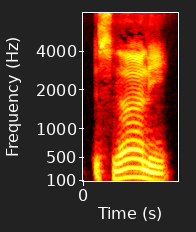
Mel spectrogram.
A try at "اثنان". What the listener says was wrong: اثنان بالثاء يا بالثاء الثاء، dua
